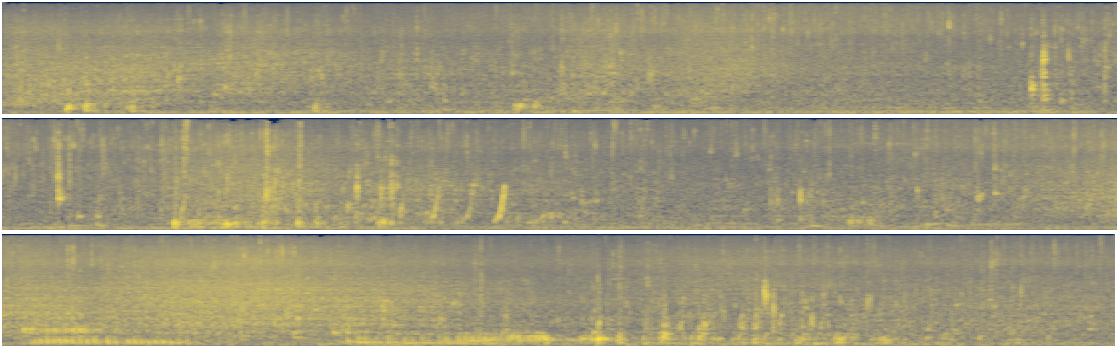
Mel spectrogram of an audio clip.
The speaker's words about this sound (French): Le ressac immuable.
